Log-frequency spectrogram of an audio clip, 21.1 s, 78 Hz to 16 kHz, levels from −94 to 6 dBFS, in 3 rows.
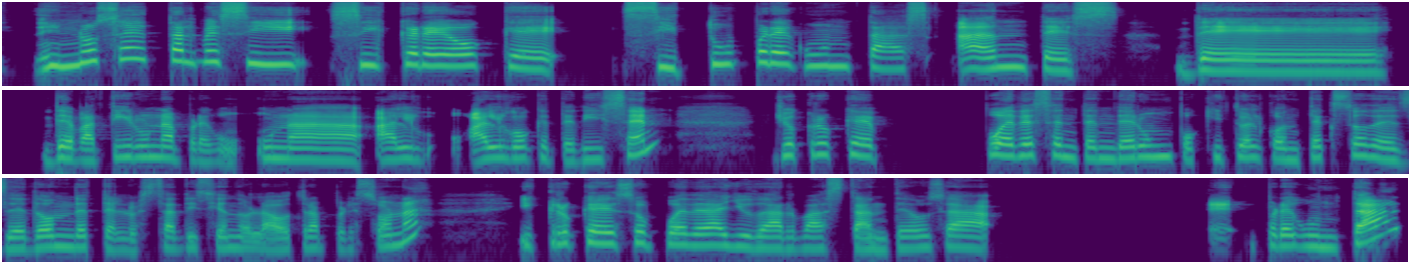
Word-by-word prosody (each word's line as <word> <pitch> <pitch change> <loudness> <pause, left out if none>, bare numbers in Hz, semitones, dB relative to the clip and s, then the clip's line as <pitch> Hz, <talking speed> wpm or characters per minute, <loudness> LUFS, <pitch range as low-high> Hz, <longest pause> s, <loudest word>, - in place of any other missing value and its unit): y 265 +7 0
no 335 +7 +2
sé, 430 +3 +1 0.2
tal 385 -4 +6
vez 370 +1 +3
sí 315 0 +3
sí 305 -1 0
creo 290 -2 +5
que 255 - 0 0.3
si 260 -3 0
tú 320 0 -3
preguntas 280 -8 +1
antes 240 -3 +3 0.3
de 195 -2 +1 0.3
debatir 220 +2 -1
una 225 -1 +1
pregun 180 -3 -10
una 200 -3 +1
algo 200 +3 -1
algo 215 +1 +4
que 220 - -12
te 180 -2 -9
dicen, 200 +7 +3 0.6
yo 260 0 -4
creo 275 0 -4
que 265 -4 -1 0.5
puedes 260 +1 +2
entender 215 -2 -4
un 240 +1 -7
poquito 230 0 -10
el 225 -1 -5
contexto 220 +6 -5
desde 190 -4 -4
donde 200 +1 -3
te 190 -3 -7
lo 170 - -11
está 190 +4 -5
diciendo 195 +1 -8
la - - -3
otra 195 0 -6
persona, - - -3 0.5
y - - -5
creo - - -2
que 270 -2 +3
eso 265 +1 -2
puede 235 -1 -1
ayudar 200 -4 -1
bastante, 190 -1 -3
o 200 - -8
sea. 200 -2 0 1.1
Eh, - - +4 0.2
preguntar, 215 -3 +5
220 Hz, 150 wpm, -24 LUFS, 195-265 Hz, 1.1 s, tal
